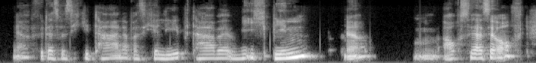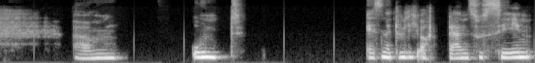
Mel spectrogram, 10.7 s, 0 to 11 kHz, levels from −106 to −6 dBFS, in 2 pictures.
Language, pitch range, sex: German, 170-220 Hz, female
